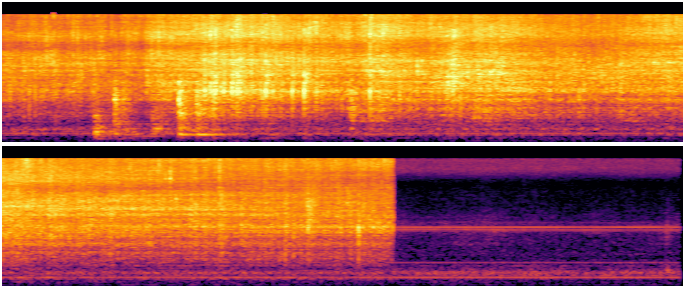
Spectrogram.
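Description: Oil sizzling in a frying pan as sole fish shallow-fries, with a couple of light knocks about one and two seconds in. The sizzle cuts off suddenly near the end, leaving a faint steady hum.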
